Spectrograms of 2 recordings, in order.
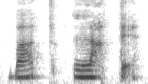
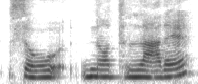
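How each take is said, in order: First: The T is held long and strong. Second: The T is short and soft. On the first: The speaker calls it right. "you have to double T your T" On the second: The speaker calls it wrong.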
